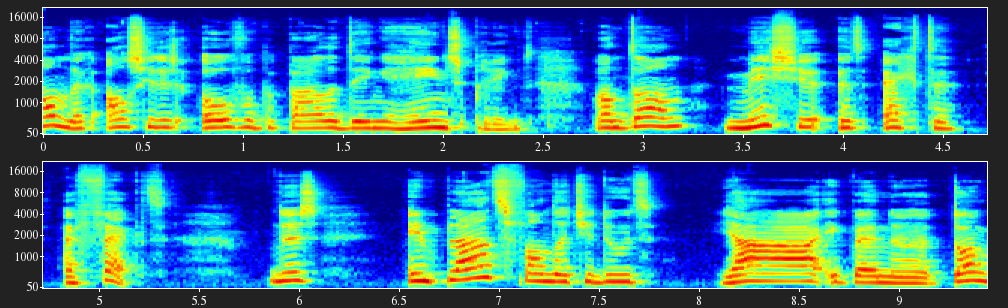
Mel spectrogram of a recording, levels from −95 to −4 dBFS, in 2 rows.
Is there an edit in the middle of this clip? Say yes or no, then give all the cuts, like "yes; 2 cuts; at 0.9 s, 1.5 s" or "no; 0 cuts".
no; 0 cuts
